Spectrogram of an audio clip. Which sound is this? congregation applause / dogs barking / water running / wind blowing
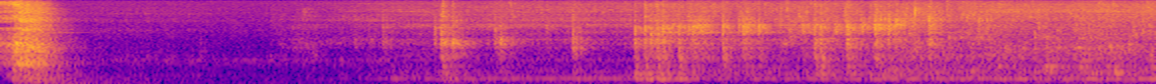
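water running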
